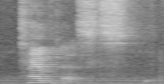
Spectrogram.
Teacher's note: So, tempests, right, storms. You put the emphasis on the first syllable, the second syllable is weaker. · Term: Troi, trochee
